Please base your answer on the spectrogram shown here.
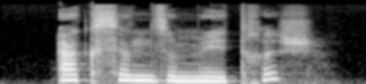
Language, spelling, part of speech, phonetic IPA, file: German, achsensymmetrisch, adjective, [ˈaksn̩zʏˌmeːtʁɪʃ], De-achsensymmetrisch.ogg
- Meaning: axisymmetric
